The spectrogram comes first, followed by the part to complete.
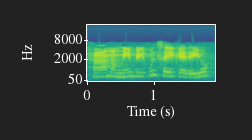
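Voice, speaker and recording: A woman's voice: high-pitched, normal speed, pushed and bright, muffled recording, slight background noise. A woman voicing a chatty young daughter-in-law in a cartoon, complaining about her in-laws. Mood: gossiping. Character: gossipy young daughter-in-law, lazy and talkative. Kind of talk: cartoon voice acting.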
